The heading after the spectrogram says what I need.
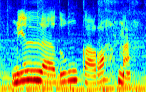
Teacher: nun matinya itu dimasukkan atau diidghamkan kepada huruf lam atau ro, tidak dibaca dengan jelas juga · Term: idgham bila gunah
